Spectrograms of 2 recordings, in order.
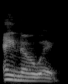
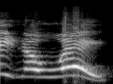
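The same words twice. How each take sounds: First: "ain't no way" tossed off lower and much softer; casual, quiet "ain't no way"; slang aside. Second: "Ain't no way" drawn out slowly and much louder; "Ain't no way" as a loud, slow exclamation; loud disbelief. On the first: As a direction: murmur "ain't no way" as quick slang. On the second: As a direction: belt out "Ain't no way" in astonishment. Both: Shown as a demonstration. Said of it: "Like the slang version".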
